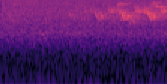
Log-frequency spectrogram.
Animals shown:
Blackburnian Warbler (Setophaga fusca)
Ovenbird (Seiurus aurocapilla)

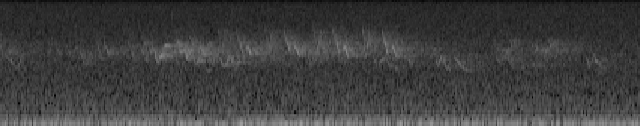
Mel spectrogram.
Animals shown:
Red-eyed Vireo (Vireo olivaceus)
Ovenbird (Seiurus aurocapilla)

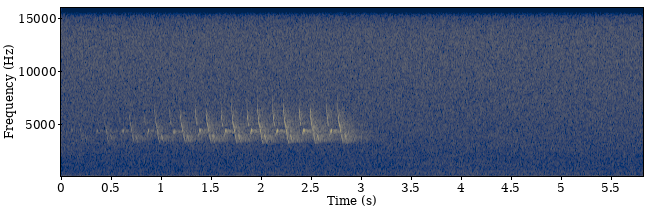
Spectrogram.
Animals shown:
Ovenbird (Seiurus aurocapilla)

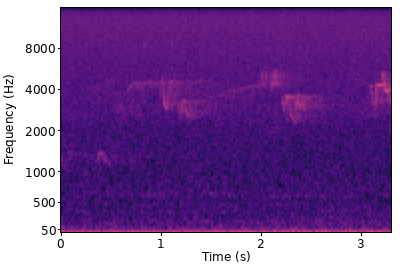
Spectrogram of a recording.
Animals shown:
American Crow (Corvus brachyrhynchos)
Eastern Wood-Pewee (Contopus virens)
Red-eyed Vireo (Vireo olivaceus)

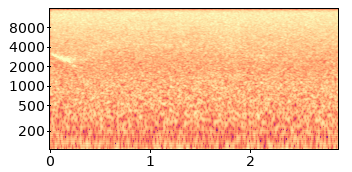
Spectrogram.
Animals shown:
Veery (Catharus fuscescens)

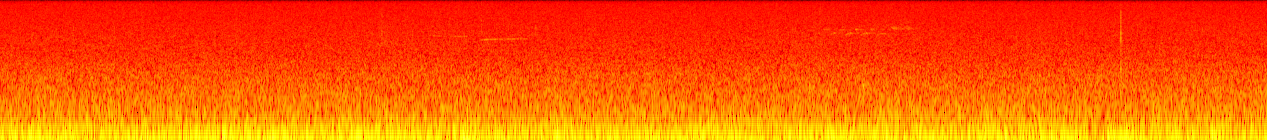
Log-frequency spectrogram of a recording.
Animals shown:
Black-capped Chickadee (Poecile atricapillus)
Yellow-rumped Warbler (Setophaga coronata)

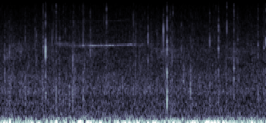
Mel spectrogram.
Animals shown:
Red-eyed Vireo (Vireo olivaceus)
Broad-winged Hawk (Buteo platypterus)

